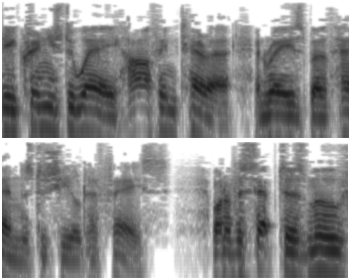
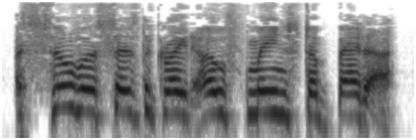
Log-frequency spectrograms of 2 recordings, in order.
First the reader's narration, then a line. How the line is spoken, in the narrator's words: someone japed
